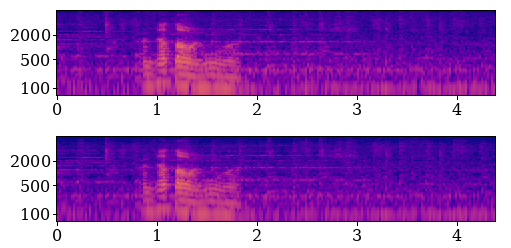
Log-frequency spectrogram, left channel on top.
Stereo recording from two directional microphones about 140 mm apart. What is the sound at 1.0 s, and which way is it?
Speech, 20° left (ahead or behind).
